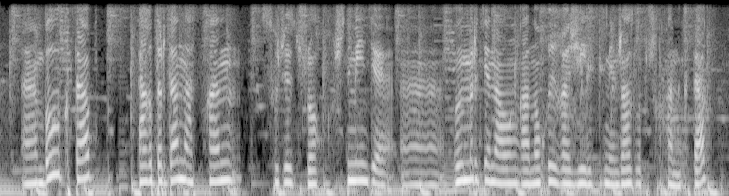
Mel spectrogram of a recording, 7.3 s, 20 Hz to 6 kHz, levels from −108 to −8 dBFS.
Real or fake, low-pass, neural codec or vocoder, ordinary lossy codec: real; 5.4 kHz; none; none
